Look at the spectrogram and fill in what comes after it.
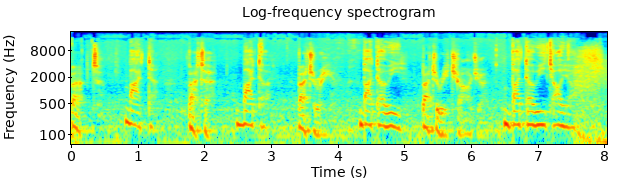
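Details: Girl with foreign accent syndrome that began after a medical event; foreign accent syndrome.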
